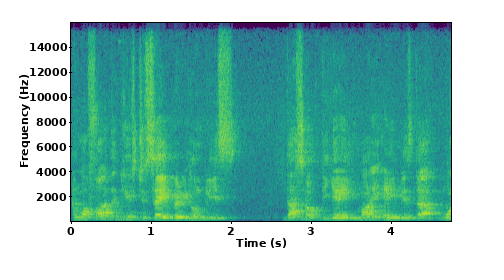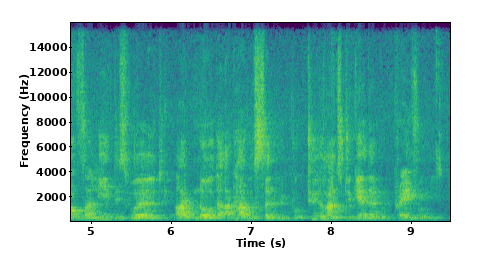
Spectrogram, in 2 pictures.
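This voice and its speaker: A man's voice: a little high, expressive, moderate pace, far from the mic. A man in his thirties from Belgium giving an informal sermon at a mosque, talking conversationally with lots of "you know" fillers. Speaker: religious speaker. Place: mosque hall, indoors. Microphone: stand mic at a distance. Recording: very echoey hall, voice from off-mic.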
